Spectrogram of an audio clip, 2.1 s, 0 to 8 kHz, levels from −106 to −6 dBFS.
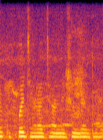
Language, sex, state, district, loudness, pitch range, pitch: Marathi, female, Maharashtra, Gondia, -16 LUFS, 205-220 Hz, 210 Hz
